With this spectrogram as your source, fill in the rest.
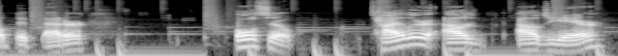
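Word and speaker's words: Allgeier: moved the ball a bit better also Tyler algiere right is how you say his name thousand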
